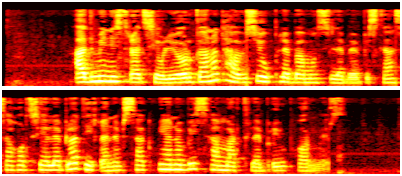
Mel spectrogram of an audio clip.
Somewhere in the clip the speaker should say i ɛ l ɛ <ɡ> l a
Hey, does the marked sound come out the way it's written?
no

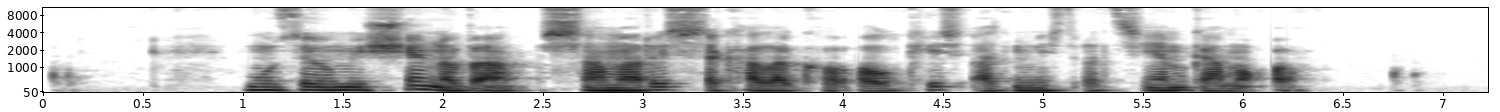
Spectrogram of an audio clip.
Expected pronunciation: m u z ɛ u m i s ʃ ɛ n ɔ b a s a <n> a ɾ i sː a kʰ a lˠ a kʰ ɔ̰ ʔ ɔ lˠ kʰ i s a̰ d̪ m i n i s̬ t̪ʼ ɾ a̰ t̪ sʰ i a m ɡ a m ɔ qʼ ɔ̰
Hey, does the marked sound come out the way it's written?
no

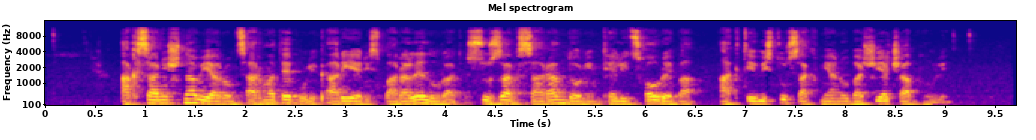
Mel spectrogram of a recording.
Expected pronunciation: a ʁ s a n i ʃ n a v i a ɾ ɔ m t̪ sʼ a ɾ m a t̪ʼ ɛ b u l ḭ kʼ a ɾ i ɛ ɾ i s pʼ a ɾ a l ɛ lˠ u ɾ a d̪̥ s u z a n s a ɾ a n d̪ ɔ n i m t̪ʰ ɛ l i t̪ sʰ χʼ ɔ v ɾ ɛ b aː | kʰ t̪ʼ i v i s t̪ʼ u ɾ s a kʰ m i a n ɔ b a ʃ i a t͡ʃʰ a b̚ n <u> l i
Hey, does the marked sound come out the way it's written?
yes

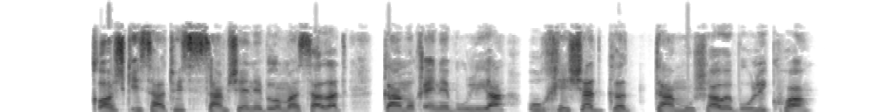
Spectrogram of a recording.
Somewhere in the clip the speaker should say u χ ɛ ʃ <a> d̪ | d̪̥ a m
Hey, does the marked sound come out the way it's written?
yes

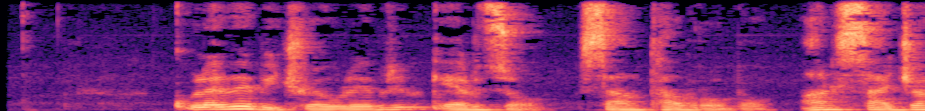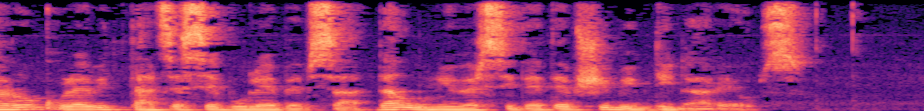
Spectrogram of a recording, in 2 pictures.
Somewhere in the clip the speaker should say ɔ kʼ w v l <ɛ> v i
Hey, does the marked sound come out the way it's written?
yes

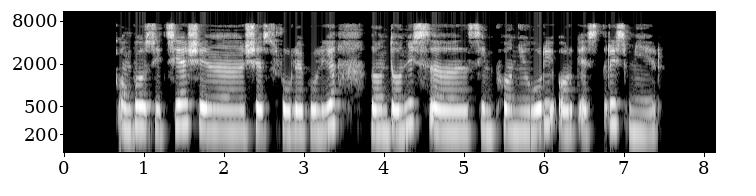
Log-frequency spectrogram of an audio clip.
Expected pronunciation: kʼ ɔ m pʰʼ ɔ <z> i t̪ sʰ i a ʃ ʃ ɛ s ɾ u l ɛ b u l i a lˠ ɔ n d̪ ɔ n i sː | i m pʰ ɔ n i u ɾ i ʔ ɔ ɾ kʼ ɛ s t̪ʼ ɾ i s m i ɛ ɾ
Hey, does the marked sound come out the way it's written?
yes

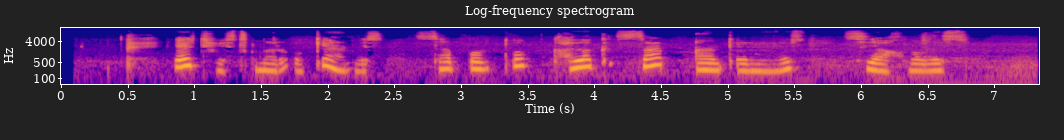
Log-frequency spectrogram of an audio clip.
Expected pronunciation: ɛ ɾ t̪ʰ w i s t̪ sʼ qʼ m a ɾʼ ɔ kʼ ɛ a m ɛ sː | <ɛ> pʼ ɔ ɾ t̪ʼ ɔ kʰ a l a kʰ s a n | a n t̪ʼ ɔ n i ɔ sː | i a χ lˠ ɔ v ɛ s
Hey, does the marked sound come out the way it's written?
no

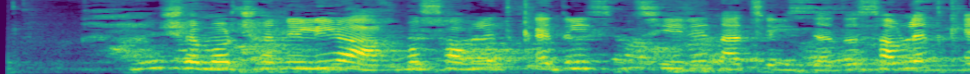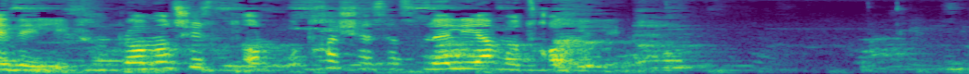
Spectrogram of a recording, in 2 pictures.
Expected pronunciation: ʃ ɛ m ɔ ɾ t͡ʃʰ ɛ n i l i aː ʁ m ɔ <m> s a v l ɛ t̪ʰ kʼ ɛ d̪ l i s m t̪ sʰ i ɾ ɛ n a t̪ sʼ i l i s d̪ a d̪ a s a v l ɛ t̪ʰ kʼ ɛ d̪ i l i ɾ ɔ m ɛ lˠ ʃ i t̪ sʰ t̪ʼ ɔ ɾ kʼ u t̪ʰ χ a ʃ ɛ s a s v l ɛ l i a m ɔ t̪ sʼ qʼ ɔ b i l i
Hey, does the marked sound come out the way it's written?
no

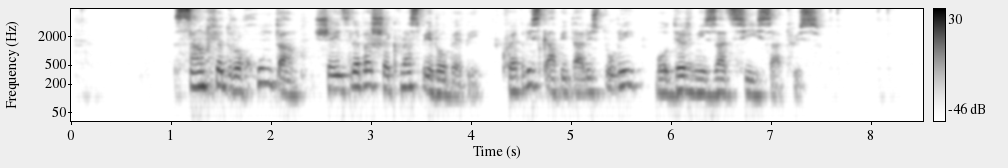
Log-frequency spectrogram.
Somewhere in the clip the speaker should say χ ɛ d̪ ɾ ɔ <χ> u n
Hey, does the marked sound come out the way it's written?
yes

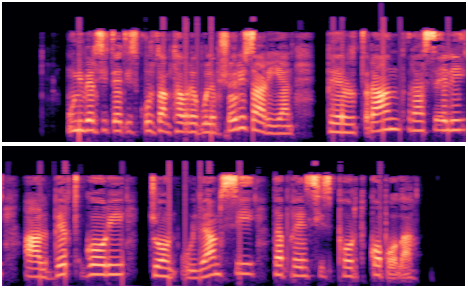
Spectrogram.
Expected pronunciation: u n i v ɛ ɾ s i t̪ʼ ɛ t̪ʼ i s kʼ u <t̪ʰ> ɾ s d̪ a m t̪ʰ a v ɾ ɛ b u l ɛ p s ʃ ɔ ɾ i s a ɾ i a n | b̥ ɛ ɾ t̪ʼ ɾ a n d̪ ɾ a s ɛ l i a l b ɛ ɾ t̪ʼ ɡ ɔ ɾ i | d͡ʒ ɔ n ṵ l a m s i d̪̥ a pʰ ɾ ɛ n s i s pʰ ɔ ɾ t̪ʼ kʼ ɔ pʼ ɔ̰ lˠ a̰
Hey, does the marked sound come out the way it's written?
no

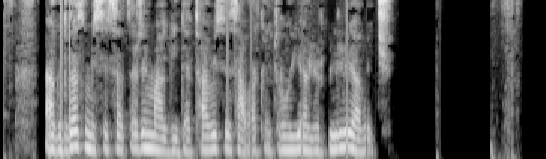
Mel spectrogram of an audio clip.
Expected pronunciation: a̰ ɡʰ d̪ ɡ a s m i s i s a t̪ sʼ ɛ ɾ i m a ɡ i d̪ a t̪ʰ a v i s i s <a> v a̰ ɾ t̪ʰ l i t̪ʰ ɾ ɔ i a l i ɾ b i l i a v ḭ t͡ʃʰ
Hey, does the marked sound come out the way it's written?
yes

